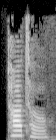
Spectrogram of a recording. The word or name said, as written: tauto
